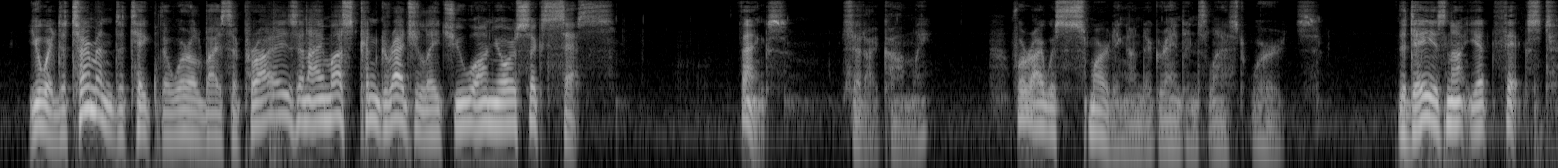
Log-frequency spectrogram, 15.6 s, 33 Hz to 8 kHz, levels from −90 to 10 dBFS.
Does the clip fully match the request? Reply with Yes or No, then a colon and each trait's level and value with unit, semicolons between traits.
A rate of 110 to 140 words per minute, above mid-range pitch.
No: slow, 135 wpm; low, 130 Hz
